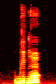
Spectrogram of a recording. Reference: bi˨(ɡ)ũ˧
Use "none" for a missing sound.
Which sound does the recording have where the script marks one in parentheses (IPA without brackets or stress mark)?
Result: ɡ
